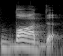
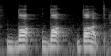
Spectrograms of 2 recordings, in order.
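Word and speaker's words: ضاد: Again, this sound does not exist in English or in any other language.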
